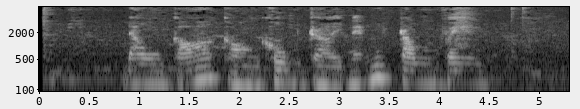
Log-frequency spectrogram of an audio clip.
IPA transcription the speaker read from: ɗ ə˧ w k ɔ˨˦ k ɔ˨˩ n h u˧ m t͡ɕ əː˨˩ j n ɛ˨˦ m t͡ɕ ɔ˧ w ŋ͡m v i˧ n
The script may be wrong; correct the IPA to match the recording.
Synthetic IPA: ɗ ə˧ w k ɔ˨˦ k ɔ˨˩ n x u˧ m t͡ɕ əː˨˩ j n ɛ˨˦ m t͡ɕ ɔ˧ w ŋ͡m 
